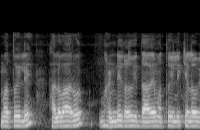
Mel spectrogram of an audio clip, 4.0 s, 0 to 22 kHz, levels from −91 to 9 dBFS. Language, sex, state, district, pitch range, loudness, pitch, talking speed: Kannada, male, Karnataka, Bidar, 135-145 Hz, -14 LUFS, 140 Hz, 135 wpm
